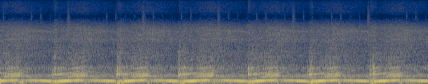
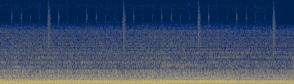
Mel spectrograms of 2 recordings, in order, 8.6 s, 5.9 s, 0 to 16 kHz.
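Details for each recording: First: RB25 Neo engine with a high idle: the idle hunts up and down about every 1.3 seconds. Propane tests pointed away from an air leak, and a sensor was suspected; the cause was the throttle plate set too far open. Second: RB25 Neo after closing down the over-open throttle plate: a low, steady idle with an even pulse and no hunting or surging, fixing the high-idle problem. The owner afterward wonders about a possible knock, maybe from being untuned.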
